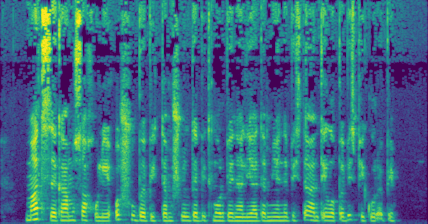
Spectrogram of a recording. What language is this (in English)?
Georgian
